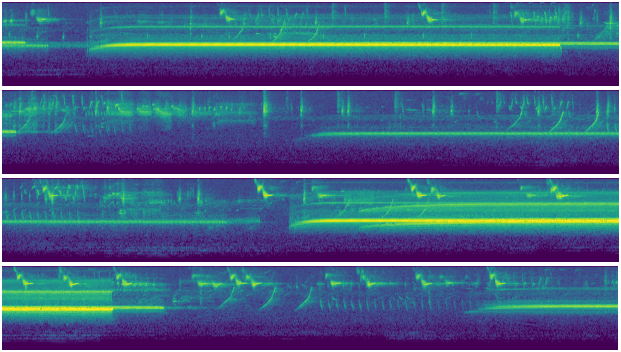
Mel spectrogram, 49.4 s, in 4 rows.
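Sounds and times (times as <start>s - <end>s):
frog chorus chirping and trilling: 0.0s - 13.6s, 18.3s - 42.5s, 43.6s - 49.3s.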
